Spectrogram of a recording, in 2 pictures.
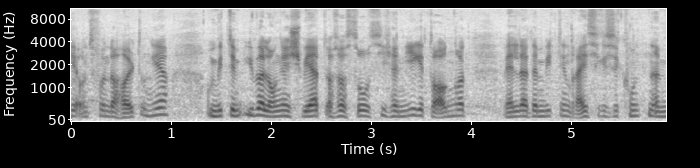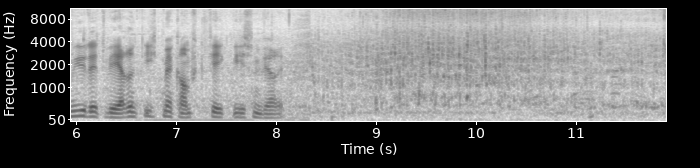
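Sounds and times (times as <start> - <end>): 
speech: 0.0 - 8.4
fountain water splashing and burbling: 7.6 - 11.8
faint voices murmuring: 10.7 - 11.8.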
